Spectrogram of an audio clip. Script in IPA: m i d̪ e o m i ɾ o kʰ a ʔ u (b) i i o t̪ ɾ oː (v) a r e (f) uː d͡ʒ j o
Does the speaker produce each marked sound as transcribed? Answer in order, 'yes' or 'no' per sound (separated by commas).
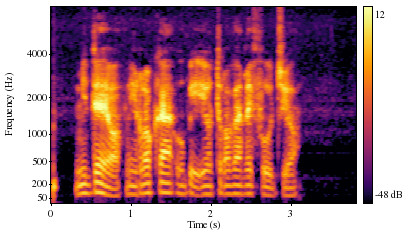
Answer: yes, yes, yes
